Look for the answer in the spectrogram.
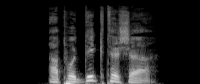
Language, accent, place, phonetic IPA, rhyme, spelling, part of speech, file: German, Germany, Berlin, [ˌapoˈdɪktɪʃɐ], -ɪktɪʃɐ, apodiktischer, adjective, De-apodiktischer.ogg
- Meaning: inflection of apodiktisch: 1. strong/mixed nominative masculine singular 2. strong genitive/dative feminine singular 3. strong genitive plural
